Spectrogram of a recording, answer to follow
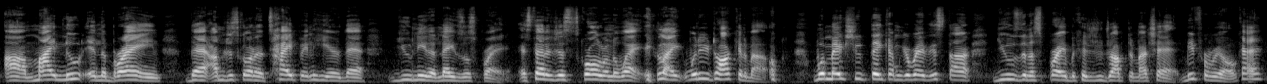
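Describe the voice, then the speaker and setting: Her cold is just setting in, so this middle-aged streamer sounds very nasal and stuffy, though her medium-pitched voice is brisk and a bit bright. Talkative and close to the mic, she fires sassy replies at chat comments and goes off on rambling digressions.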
